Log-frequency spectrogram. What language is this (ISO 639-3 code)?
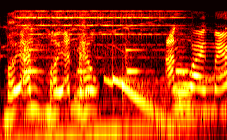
vie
